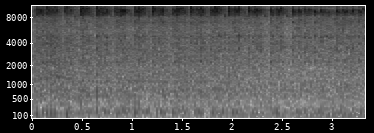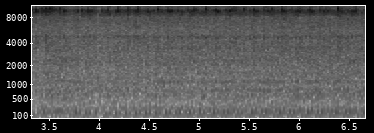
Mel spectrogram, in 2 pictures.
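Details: VW Sunbug air-cooled flat-four, just reinstalled with rebuilt transmission, mechanical oil pressure gauge fitted: after a brief rough catch it settles into a steady, even idle with no knocks or misses; healthy.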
